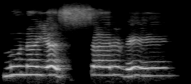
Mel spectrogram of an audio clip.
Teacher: Here visarga is pronounced as sa.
